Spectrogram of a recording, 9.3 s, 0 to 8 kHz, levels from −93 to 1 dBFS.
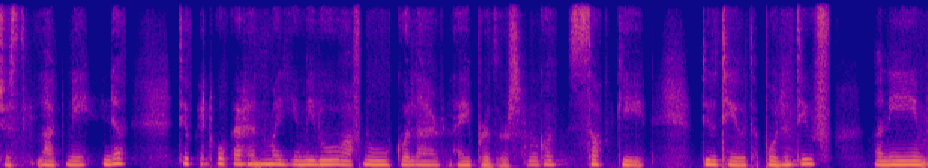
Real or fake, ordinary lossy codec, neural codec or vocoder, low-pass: fake; none; codec, 16 kHz, 0.5 kbps, X-Codec, WavLM features, trained on Multilingual LibriSpeech; none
